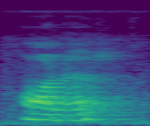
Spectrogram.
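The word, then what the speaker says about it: honour: जैसे ऑनर, ठीक है, ऑनर, ऑनर नहीं बोलेंगे इसको, ऑनर, एच ओ यू आर, आवर, आवर, honest, H ओ एन ई एस टी, ठीक है, ऑनेस्ट। यहां पर ओ से पहले एच आया है तो एच हमारा साइलेंट हो गया है।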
